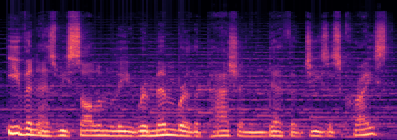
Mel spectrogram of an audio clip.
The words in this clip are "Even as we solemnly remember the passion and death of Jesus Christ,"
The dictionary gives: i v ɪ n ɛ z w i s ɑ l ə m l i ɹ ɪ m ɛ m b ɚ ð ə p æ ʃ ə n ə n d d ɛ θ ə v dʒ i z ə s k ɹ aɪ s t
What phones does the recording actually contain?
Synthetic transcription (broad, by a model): i v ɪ n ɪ z w i s ɑ l ə m l i ɹ ɪ m ɛ m b ɚ ð ə p æ ʃ ə n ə n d d ɛ θ ə v dʒ i z ə s k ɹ aɪ s t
